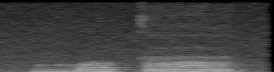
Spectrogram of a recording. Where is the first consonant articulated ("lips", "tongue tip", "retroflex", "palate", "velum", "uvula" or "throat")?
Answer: lips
